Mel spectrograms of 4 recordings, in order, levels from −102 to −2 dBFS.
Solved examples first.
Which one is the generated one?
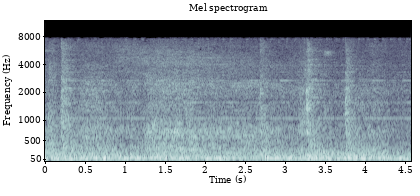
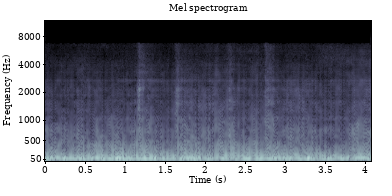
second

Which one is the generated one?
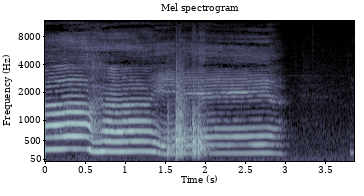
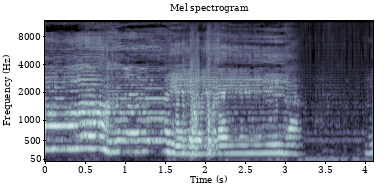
second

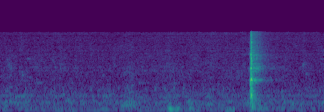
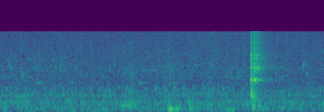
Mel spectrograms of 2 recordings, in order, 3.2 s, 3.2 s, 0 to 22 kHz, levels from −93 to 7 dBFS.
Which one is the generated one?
first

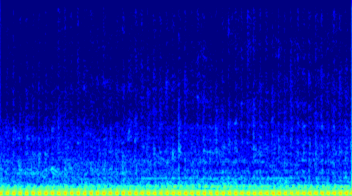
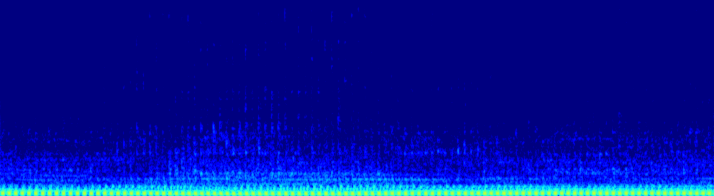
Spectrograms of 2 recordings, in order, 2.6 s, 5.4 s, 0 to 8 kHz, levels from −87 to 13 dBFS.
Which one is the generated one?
first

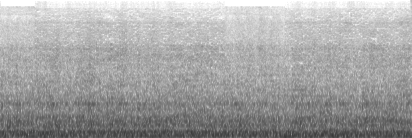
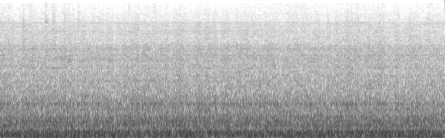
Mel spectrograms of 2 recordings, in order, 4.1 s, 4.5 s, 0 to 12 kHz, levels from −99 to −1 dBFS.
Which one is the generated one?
first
